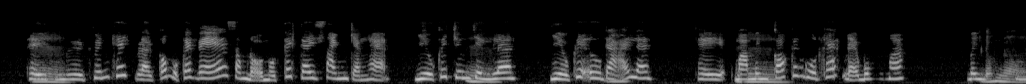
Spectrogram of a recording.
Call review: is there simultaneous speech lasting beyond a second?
No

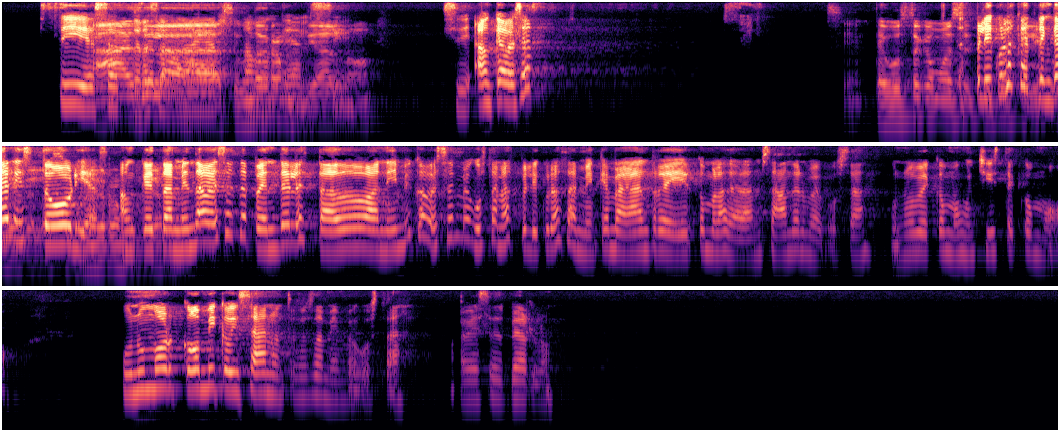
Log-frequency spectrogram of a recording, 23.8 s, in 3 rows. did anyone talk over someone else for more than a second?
Yes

